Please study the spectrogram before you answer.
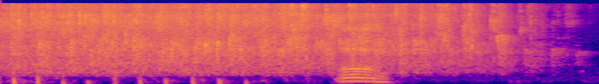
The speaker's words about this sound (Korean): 하나님께 영광의 박수를 한번 돌립시다.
